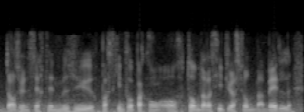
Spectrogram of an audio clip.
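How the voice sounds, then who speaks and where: The speaker's pitch rises and falls in an ordinary way over noticeable background noise. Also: man. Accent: Liège. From Belgium, Liège. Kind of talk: interview. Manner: halting, repeats words.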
